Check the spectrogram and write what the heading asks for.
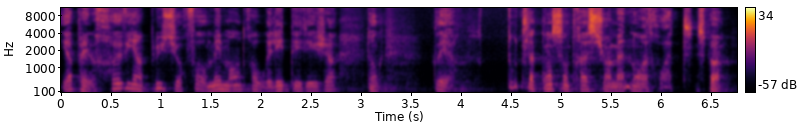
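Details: Adult male lecturer; Normal speech.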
